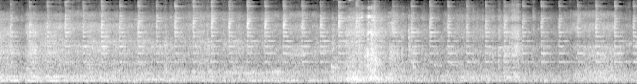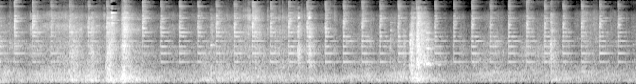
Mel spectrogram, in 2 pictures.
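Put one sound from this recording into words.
Steel wheels squeal and screech against the rails.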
